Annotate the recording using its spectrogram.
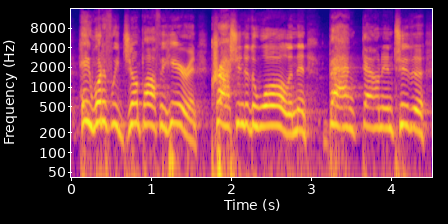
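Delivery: high, loud mock-child enthusiasm; hammed-up eager grandkid; excited kid. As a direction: pitch a wild game like a hyped-up kid. Voices grandkids proposing destructive games.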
